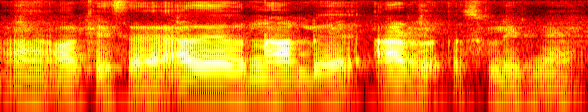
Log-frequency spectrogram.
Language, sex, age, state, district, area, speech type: Tamil, male, 18-30, Tamil Nadu, Perambalur, rural, spontaneous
